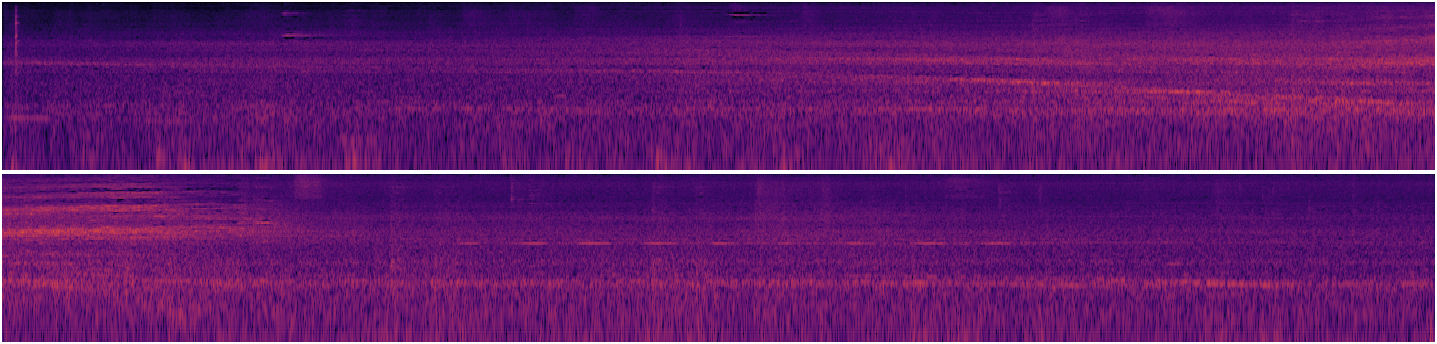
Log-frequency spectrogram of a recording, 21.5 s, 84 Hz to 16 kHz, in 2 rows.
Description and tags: Zagreb Train Arriving
Zoom H1 Zagreb Train station morning commuter trains
station, platform, train, arriving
